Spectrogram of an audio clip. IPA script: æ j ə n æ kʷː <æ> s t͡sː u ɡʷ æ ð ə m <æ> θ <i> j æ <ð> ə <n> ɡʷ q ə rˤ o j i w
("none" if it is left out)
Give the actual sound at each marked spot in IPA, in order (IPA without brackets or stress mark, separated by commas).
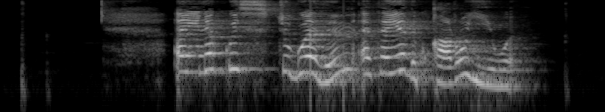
i, æ, æ, ð, none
